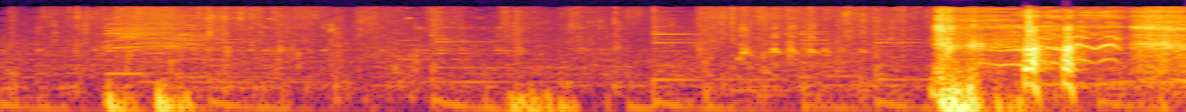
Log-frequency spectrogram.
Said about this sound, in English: Look how you can actually scare the fucking chicken.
